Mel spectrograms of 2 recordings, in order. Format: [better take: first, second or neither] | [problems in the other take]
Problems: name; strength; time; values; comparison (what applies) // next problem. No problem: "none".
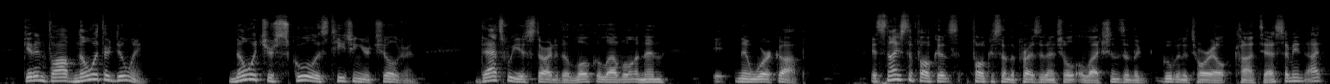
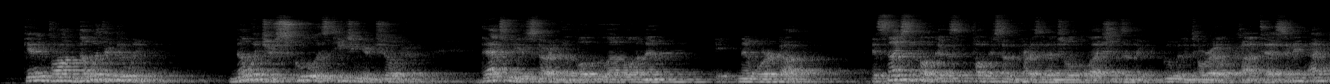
first | off-mic speech; far // room echo; noticeable; dies away in 1 s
